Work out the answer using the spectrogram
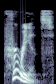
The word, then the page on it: prurience: British English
